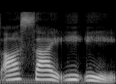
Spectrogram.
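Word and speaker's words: açaí: Acai, pronounced as acai-e, is a nutritious berry grown from a palm tree in the Amazon rainforest.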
